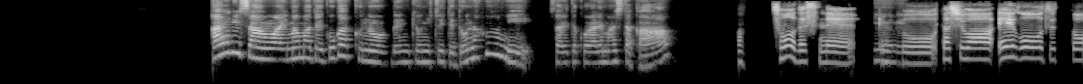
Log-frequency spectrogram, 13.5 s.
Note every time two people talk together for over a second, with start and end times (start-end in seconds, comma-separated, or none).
none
